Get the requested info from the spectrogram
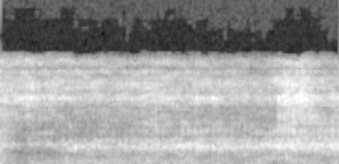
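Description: Faint steady hiss of background room tone, with no distinct events.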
